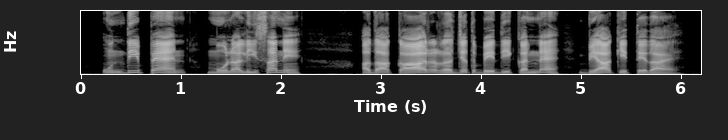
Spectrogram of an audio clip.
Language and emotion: Dogri, neutral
